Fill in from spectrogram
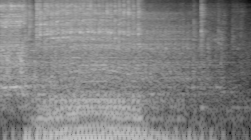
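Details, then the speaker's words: Yazoo Kees ZT Max zero-turn mower with a Kawasaki engine, after a new carburetor, previously dying at full throttle after about a minute: it catches and runs strongly for under two seconds, then dies right after starting. "right up and then immediately stops"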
